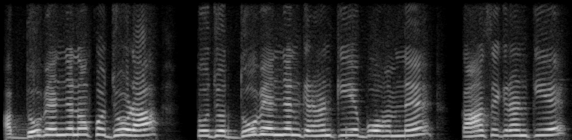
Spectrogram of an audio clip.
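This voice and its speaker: A high-voiced young woman teaches an exam-prep grammar lesson. She speaks slowly and deliberately, repeating each key point so it sticks. Her delivery is patient and explanatory.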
